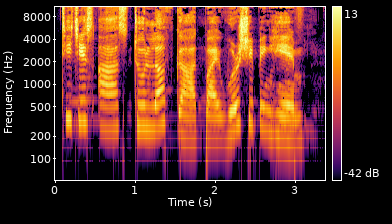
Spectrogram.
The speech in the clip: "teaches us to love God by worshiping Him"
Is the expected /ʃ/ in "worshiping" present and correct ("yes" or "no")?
yes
